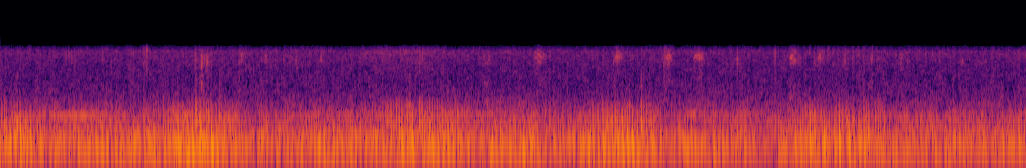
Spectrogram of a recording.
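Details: Pet cat purring during its bedtime ritual, sucking on a person's hand like a pacifier; a steady low rumbling purr runs throughout, overlaid with soft, wet sucking clicks at irregular intervals.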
